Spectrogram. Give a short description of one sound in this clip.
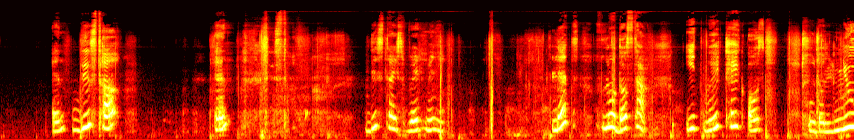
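A young boy reads aloud with animation, close to a microphone.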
